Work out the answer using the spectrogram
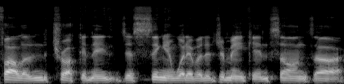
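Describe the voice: A man speaks at a fast pace in a fairly low voice.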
